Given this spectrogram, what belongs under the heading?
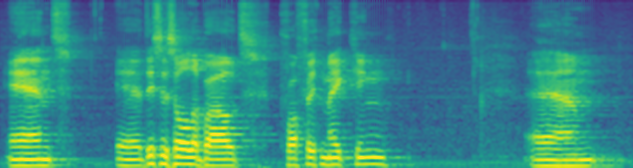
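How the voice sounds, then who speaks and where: Middle-aged dutch guy with a brazilian edge to his english, keynote talk in an echoey hall, pauses and restarts a lot. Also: mid-range voice. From Netherlands. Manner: measured, with frequent restarts and pauses. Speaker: keynote speaker. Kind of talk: keynote speech with storytelling. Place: indoor conference hall.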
